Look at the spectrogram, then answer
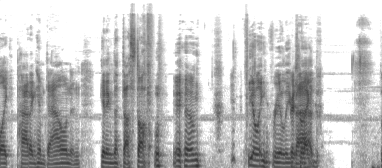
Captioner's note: laughter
